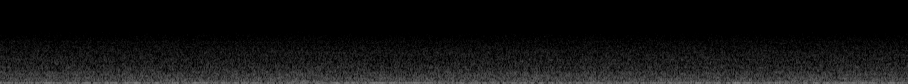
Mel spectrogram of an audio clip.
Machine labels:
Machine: fan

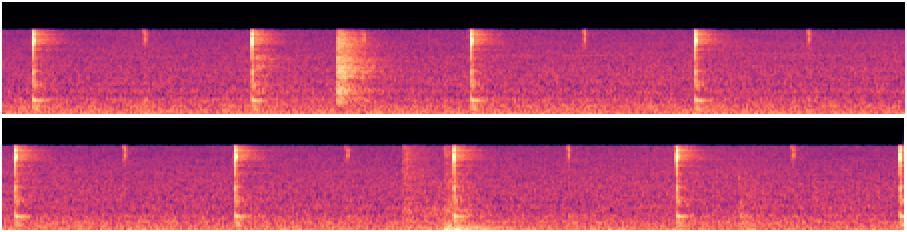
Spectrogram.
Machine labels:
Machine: valve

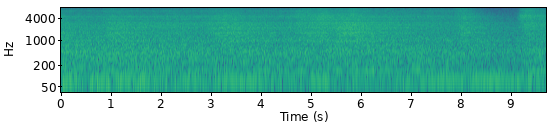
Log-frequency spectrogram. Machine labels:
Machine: fan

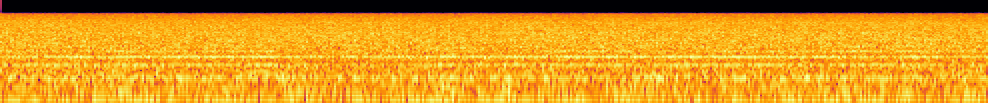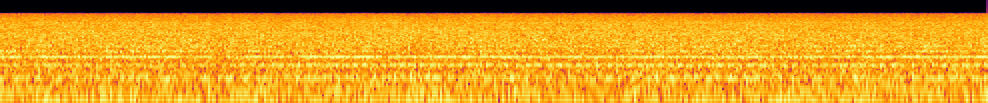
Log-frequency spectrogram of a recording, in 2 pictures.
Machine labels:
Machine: fan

